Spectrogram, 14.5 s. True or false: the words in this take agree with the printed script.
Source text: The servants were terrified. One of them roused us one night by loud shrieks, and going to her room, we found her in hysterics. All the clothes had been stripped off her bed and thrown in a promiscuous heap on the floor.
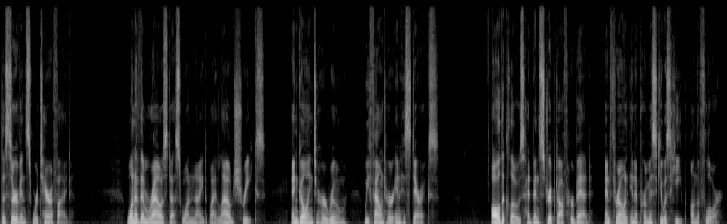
true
